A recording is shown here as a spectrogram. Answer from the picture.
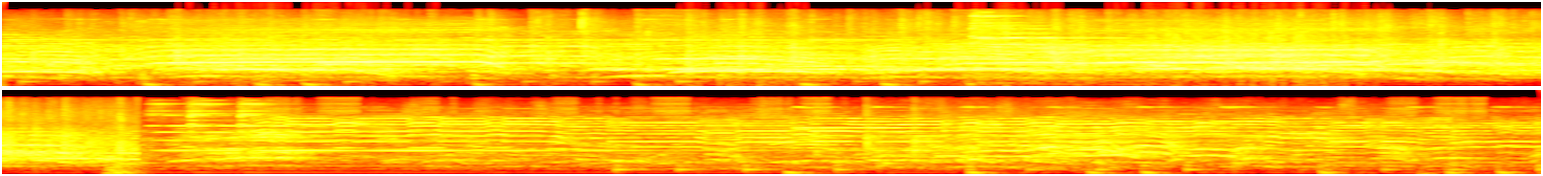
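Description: Muay Thai sarama fight music: a shrill, reedy Thai oboe (pi) melody over steady drum beats, with a crowd shouting and cheering. The loud music cuts off abruptly about eight seconds in and carries on noticeably quieter.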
